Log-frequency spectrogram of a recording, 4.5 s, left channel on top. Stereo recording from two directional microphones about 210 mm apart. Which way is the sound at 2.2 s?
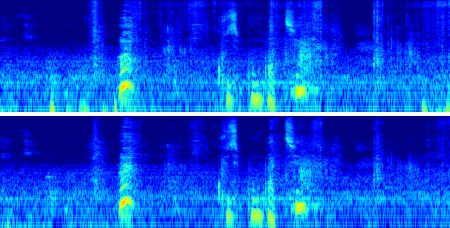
15° right (ahead or behind).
